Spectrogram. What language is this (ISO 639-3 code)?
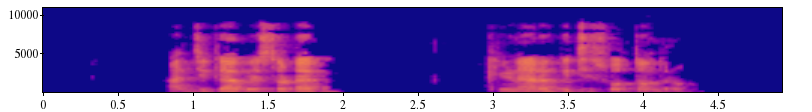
ori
